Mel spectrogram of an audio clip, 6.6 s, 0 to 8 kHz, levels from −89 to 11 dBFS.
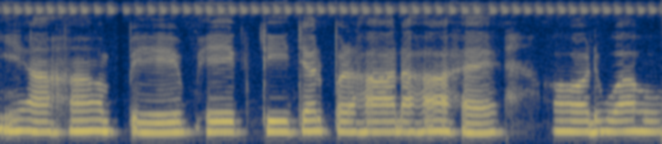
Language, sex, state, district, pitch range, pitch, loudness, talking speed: Hindi, male, Bihar, West Champaran, 170-180 Hz, 175 Hz, -15 LUFS, 80 wpm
